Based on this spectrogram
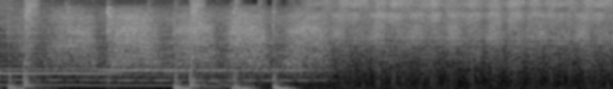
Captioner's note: scratching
